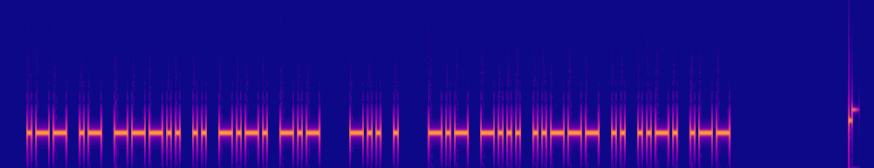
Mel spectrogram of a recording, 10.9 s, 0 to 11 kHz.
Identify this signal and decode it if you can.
Morse code, heard as a keyed tone, about 21 wpm, 700 Hz. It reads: WA8ICK DE KB2IFW
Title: USA Callsign DE Callsign 22wpm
